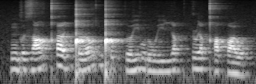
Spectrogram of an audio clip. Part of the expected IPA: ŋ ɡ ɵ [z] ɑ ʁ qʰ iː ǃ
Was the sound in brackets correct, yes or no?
yes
